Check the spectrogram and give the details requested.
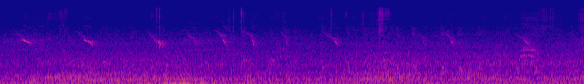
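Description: A bird cheeping over and over in short, high, falling notes, one to two a second, above a steady low hum. A dull low bump comes about three seconds in.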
